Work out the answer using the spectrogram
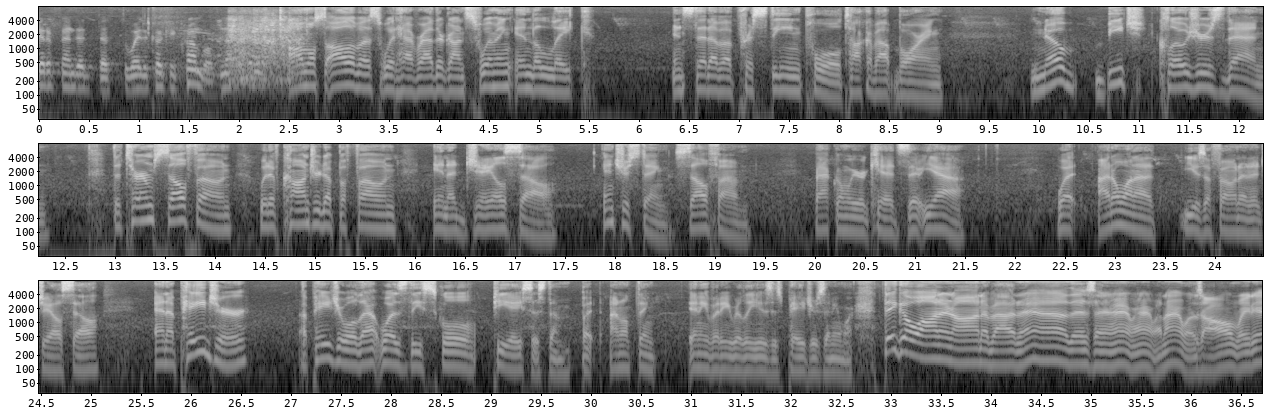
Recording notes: podcasts live from Café Anyway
